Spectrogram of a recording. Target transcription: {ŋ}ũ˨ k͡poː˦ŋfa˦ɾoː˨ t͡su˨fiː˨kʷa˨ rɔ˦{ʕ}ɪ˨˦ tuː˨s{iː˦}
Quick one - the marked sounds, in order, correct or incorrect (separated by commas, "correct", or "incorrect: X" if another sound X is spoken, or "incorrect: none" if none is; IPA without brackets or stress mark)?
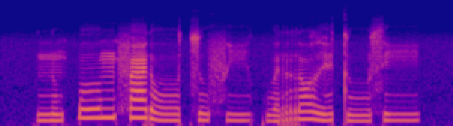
incorrect: n, incorrect: ɣ, correct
